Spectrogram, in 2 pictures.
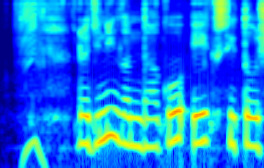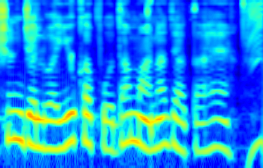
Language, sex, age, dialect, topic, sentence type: Hindi, female, 25-30, Hindustani Malvi Khadi Boli, agriculture, statement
